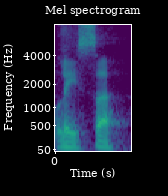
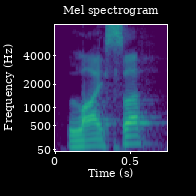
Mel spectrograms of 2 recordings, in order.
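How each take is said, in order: First: The middle consonant is a hissing s sound. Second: The middle consonant is a buzzing z sound. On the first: The speaker calls it wrong. "not Lisa, like Simpson" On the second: The speaker calls it right. "it is Lysa, like Manelli"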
